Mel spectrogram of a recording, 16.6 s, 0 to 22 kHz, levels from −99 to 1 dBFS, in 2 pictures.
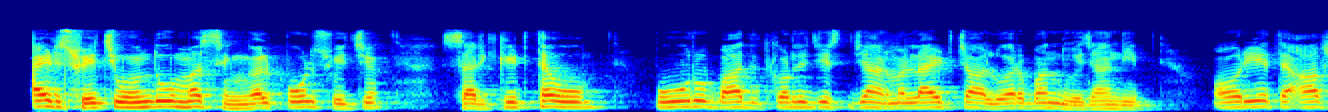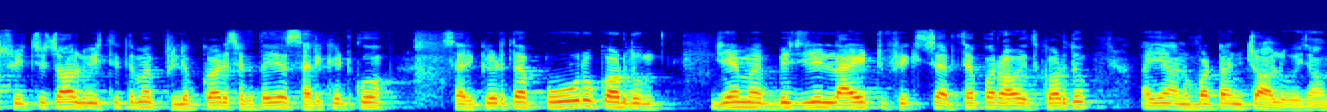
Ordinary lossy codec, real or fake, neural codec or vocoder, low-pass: none; real; none; 7.2 kHz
